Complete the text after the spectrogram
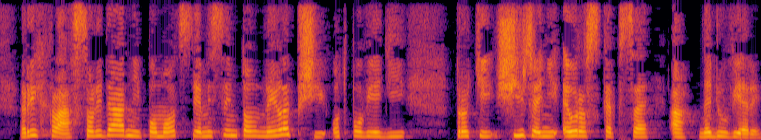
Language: Czech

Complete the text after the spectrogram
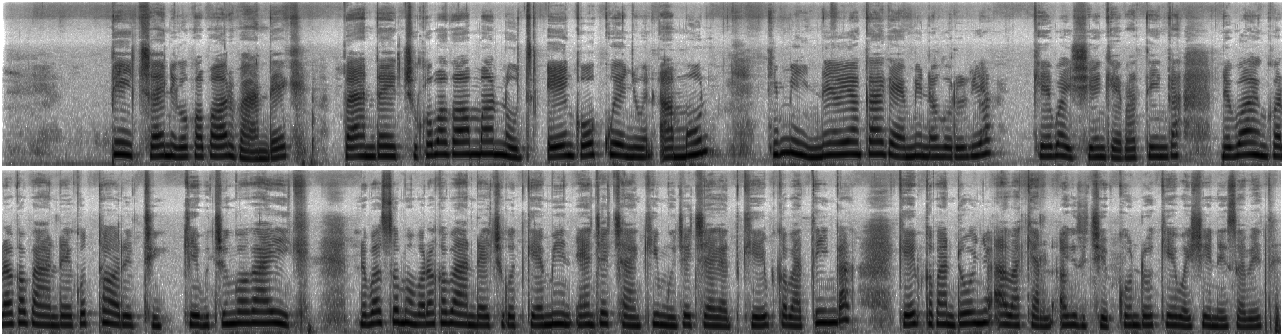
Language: Kalenjin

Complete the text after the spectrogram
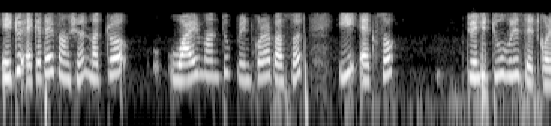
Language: Assamese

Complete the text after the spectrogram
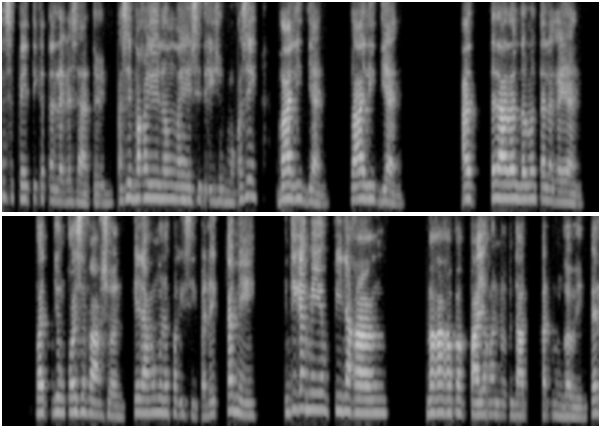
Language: Filipino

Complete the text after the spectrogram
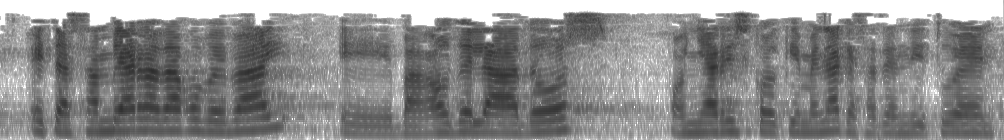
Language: Basque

